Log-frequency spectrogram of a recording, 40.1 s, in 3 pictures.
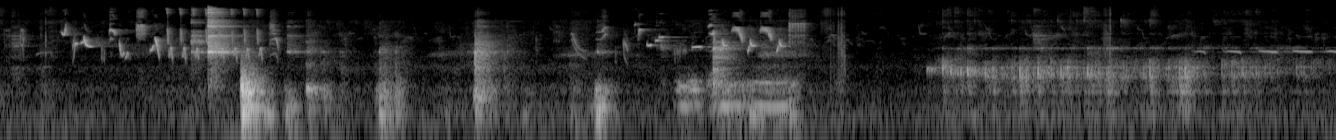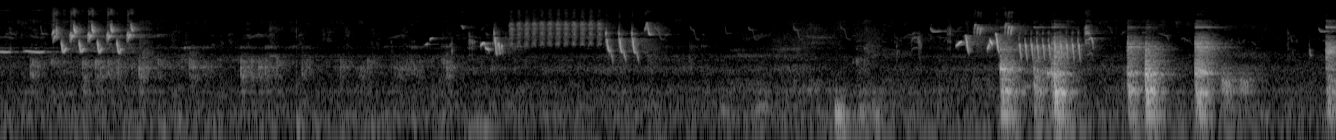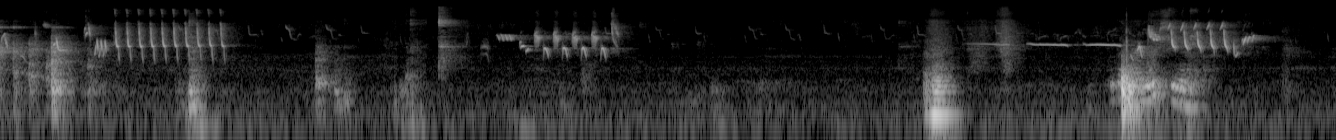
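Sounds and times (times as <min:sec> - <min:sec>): bird trilling high chirps: 0:11.0 - 0:15.0, 0:36.3 - 0:39.4.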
